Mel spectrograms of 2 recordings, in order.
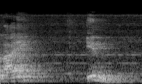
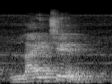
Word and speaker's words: lichen: तो लाइकेन शब्द जो है लाइक इन से बना, उसका प्रोनाउंसिएशन होता है लाइक इन, उसी से शब्द बना है लाइचेन। तो बेसिकली इसको लाइकेन भी कहते हैं, लाइचेन भी कहते हैं।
